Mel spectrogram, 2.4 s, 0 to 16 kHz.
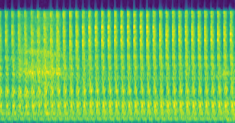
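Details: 1995 Dodge Ram V10 cold no-start, engine off: relays chatter with sharp, unbroken clicking about eleven per second as the warming PCM struggles to ground the ASD/fuel pump control; PCM 8 V reference sagging, bad PCM suspected.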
